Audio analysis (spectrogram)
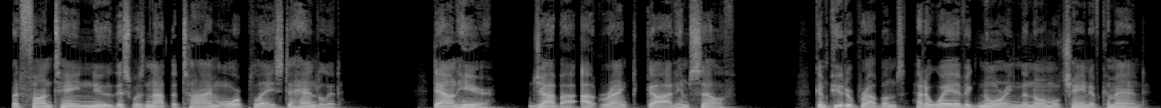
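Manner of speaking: plain reading voice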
